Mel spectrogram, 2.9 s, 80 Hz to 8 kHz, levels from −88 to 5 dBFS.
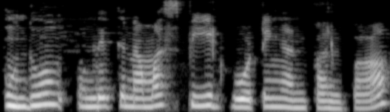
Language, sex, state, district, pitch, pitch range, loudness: Tulu, female, Karnataka, Dakshina Kannada, 230 Hz, 210-255 Hz, -17 LUFS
